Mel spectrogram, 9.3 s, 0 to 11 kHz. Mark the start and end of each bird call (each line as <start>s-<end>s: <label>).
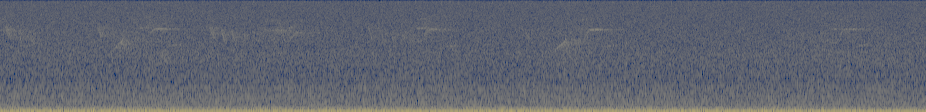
0.0s-6.0s: Great Crested Flycatcher (Myiarchus crinitus)
0.0s-9.0s: American Goldfinch (Spinus tristis)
